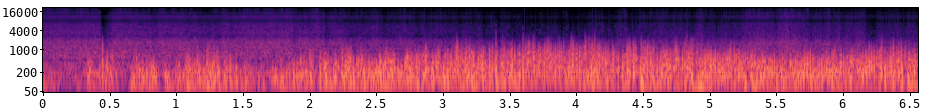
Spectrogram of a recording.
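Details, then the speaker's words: 1979 Cirrus 70 cm metal pedestal fan (150 W, 110 V, 4 µF capacitor, heavy blade) at maximum speed: steady rushing airflow over a mild hum, with no knocking or rubbing. Slight running noise, but it moves air very well. "Já na máxima ele faz aí um pouquinho do ruído. Porém ele venta super bem."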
